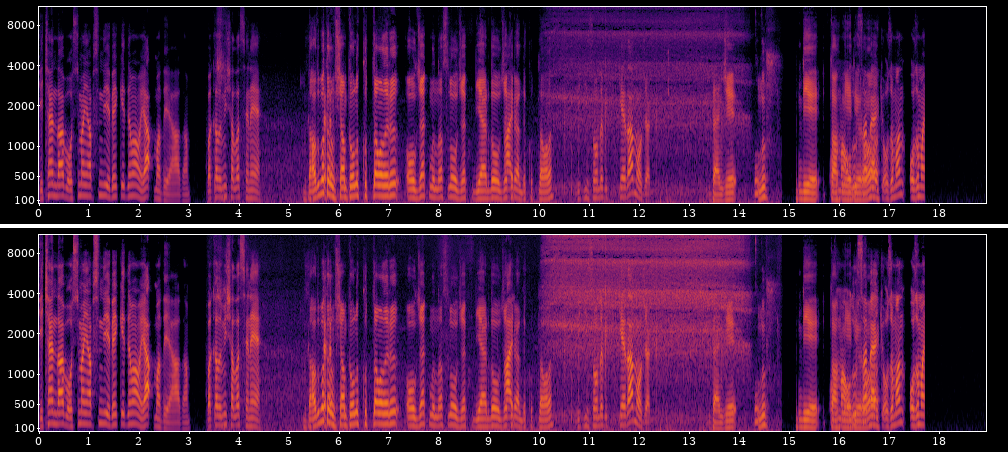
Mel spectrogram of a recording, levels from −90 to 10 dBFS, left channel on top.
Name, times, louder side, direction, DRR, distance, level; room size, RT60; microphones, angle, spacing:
voice 1, 0.0-3.0 3.4-4.4 5.3-5.4 9.3-9.5 10.7-12.2 15.8-17.7, right 4 dB, 65° right, 1.2 m, -26 dB
sound 1, 3.3-14.9, right 11 dB, 85° right, 1.1 m, -38 dB
voice 2, 5.4-9.7 10.0-10.3 13.5-13.9 14.3-14.8 15.2-16.8, left 1 dB, 10° left, 0.5 m, -25 dB
open air
head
